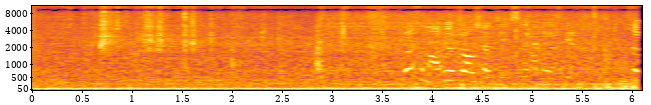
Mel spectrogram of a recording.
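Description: Outdoor street ambience: a steady low rumble with faint voices in the middle and a few sharp clicks.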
